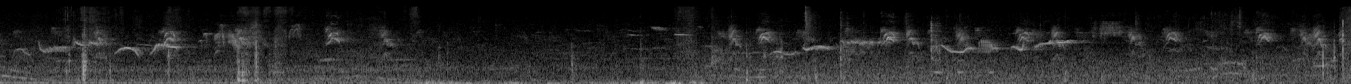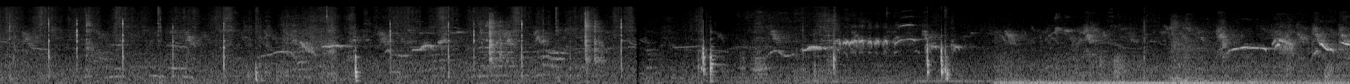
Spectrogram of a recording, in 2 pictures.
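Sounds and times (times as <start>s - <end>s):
songbirds chirping and warbling: 0.0s - 27.0s.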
